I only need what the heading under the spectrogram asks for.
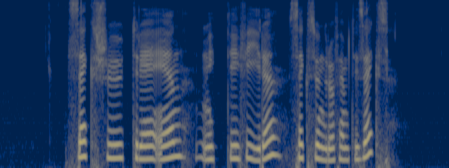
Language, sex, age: Norwegian, female, 30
